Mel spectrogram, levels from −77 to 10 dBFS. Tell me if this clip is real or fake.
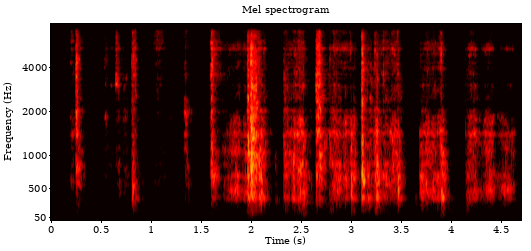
fake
